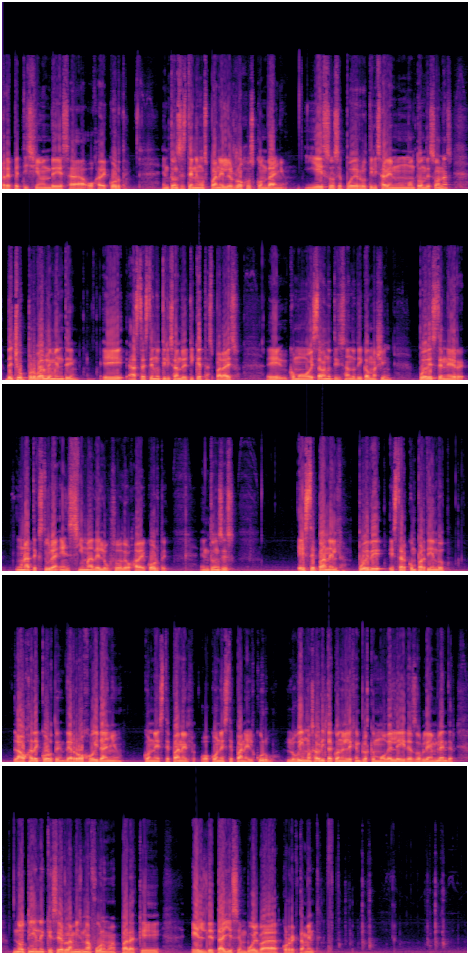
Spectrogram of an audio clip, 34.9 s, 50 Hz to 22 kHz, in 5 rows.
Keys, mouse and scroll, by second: 1.8-2.2 scroll down 2, 2.5 ctrl+middle click, 6.1 middle click, 6.6 middle click, 7.3 scroll down 2, 7.4 middle click, 8.4-9.5 middle drag, 8.6 scroll up 1, 10.2 middle click, 12.3 middle click, 12.3 scroll up 1, 14.4-15.0 scroll up 1, 16.5 scroll down 2, 16.8 scroll up 2, 17.5 scroll down 2, 19.5 middle click, 20.2 middle click, 20.8 middle click, 29.0 scroll up 2, 29.3 middle click, 30.6 middle click, 30.7-31.2 scroll up 2, 33.4 ctrl+w, 34.0 middle click, 34.0 scroll down 1, 34.5 ctrl+w.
